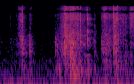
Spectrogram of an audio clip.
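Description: Faint handling sounds of paper plates: a few light taps and rustles as a plate is set down on the floor and another is picked up.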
